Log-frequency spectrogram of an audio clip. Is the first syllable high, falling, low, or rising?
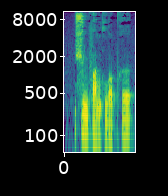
falling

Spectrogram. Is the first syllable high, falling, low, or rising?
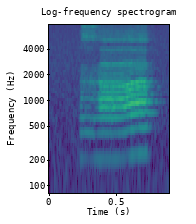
rising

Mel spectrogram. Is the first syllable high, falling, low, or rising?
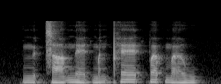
rising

